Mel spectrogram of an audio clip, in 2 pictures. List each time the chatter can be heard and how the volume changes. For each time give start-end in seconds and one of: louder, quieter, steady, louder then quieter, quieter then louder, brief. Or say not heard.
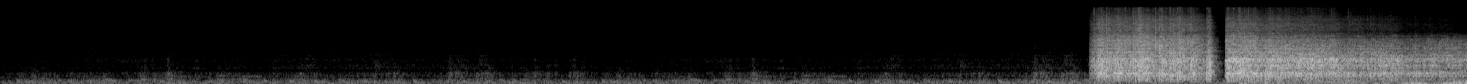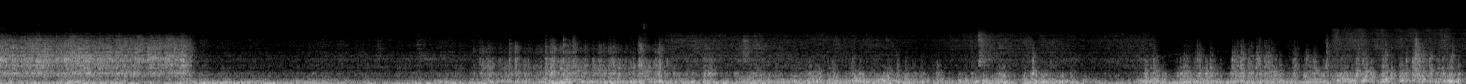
not heard.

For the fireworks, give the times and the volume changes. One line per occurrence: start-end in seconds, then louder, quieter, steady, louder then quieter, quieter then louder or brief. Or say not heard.
10.9-16.6 quieter.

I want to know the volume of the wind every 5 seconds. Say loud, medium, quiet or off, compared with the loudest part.
quiet, quiet, quiet, medium, loud, loud.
